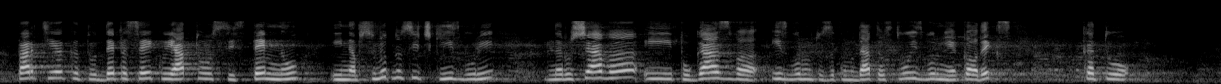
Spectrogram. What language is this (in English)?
Bulgarian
